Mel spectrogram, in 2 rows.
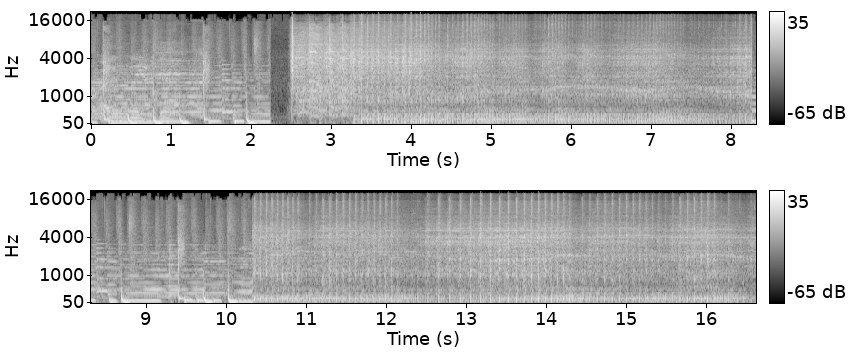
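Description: A Honda K20 engine runs loud and close with a harsh, rapid clattering idle, briefly dropping out twice before catching again and droning on steadily.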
